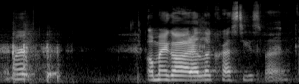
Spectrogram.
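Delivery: ordinary delivery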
